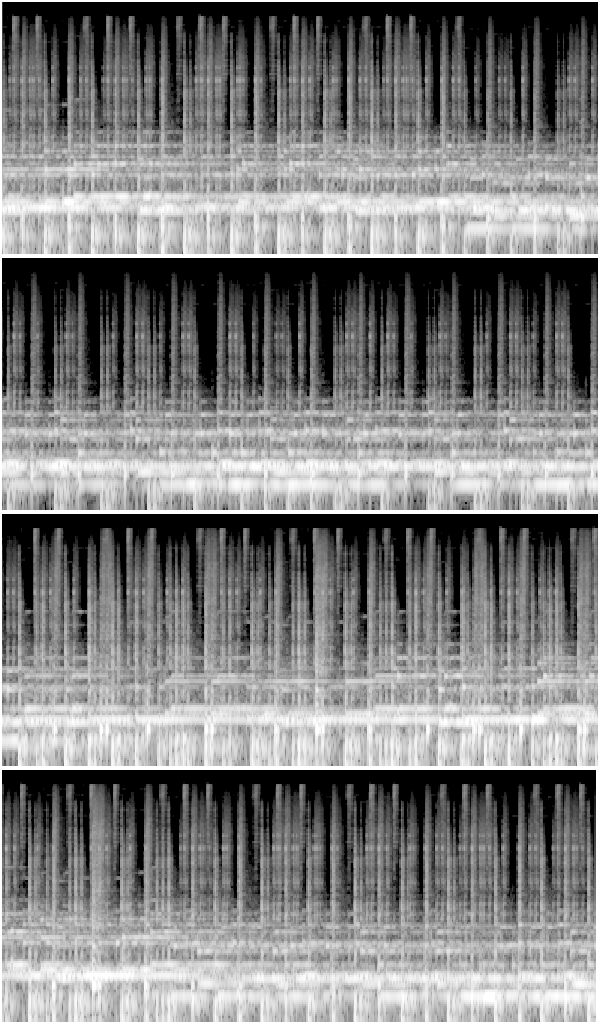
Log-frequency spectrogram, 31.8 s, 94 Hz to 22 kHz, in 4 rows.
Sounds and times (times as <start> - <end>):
Bass drum: 16.1 - 31.7
Snare drum: 16.1 - 31.7.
